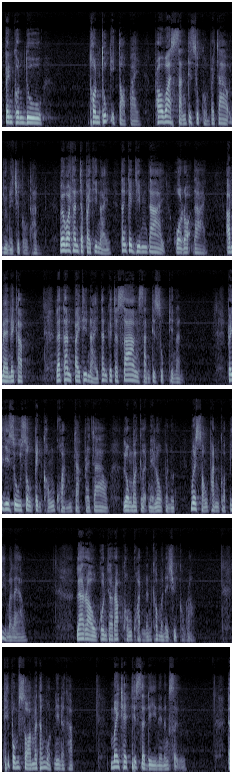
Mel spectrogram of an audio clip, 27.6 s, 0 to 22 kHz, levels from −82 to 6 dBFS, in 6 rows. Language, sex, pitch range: Thai, male, 115-160 Hz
